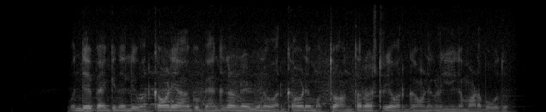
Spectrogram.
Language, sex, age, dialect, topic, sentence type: Kannada, male, 18-24, Central, banking, question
